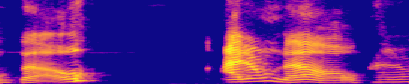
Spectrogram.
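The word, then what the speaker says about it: beau: It is spelled It is spelled b a Yeah. That's b e a u on the back and then inside it's bow as in You know what?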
